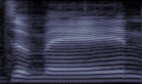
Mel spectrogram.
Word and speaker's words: demesne: I still can't believe Demesne is pronounced domain.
